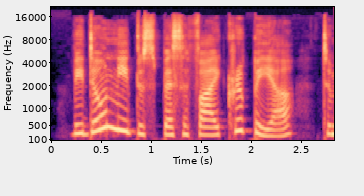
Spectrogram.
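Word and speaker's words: Kripya (कृपया): This is Kripya, Kripya. Let's break it down by syllable. Kri, pi, ya. Now let's hear it once again. Kripya.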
